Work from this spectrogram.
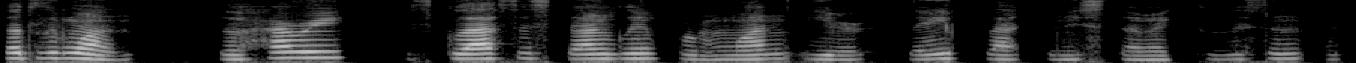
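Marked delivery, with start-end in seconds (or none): none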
